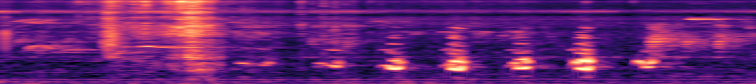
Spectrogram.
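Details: Turkey calling in a rapid run of about seven pulsed, gobbling notes that grow louder toward the middle, after a brief broad burst of noise, with a constant low hum in the background.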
